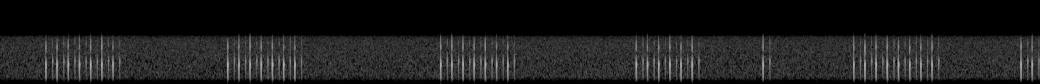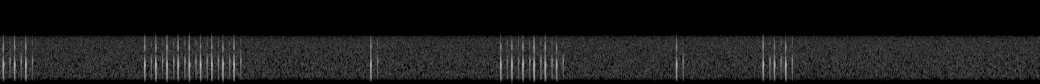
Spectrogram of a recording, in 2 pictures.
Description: Pulse dialling, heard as clicks on a phone line, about 9 pulses a second, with phone line noise. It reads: 7 7 7 6 1 8 5 9 1 6 1 3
